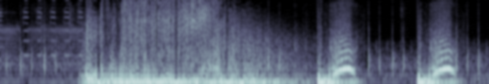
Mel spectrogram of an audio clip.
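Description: A deep booming explosion destroys equipment in a video game, with roughly two seconds of loud rumbling blast. Two short, loud synthetic swooping tones follow, and soft regular clicks tick before and after.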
